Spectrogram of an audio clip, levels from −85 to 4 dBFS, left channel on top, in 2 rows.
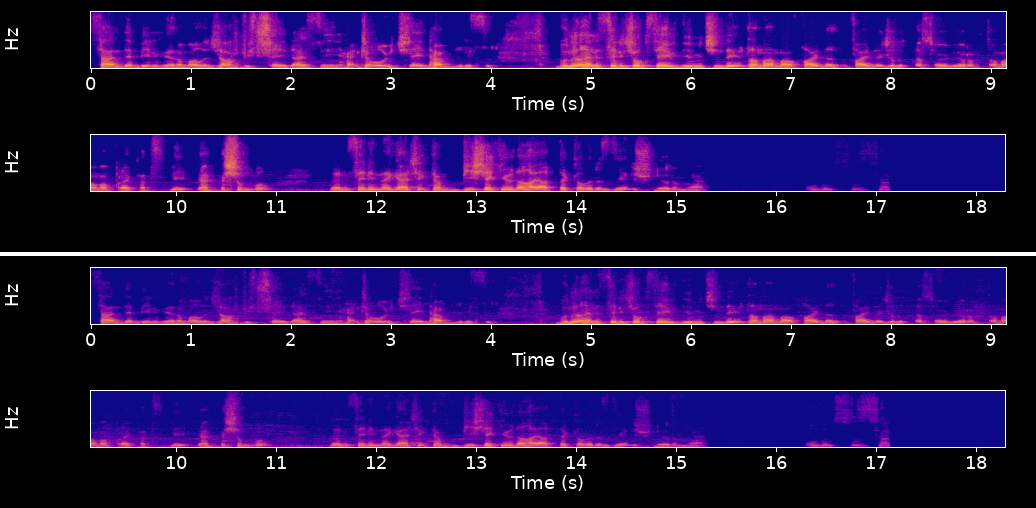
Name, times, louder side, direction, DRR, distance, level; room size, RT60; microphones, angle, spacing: voice 1, 0.1-3.9 4.4-11.0 11.5-15.3, left 6 dB, 85° left, 0.5 m, -23 dB
sound 1, 0.9-15.3, right 2 dB, 45° right, 2.6 m, -55 dB
voice 2, 12.2-12.8 16.3-17.2, right 1 dB, 65° right, 1.2 m, -48 dB
head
